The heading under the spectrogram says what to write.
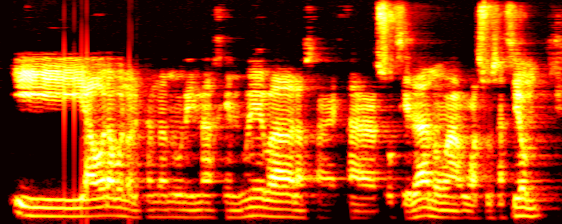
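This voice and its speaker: The speech has a moderate pace and a monotone, flat intonation. Noticeable background noise runs underneath. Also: man, fairly low pitch for a man. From Argentina. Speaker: translator and literature scholar. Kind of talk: podcast interview.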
